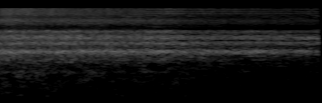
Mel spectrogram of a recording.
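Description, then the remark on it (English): A long, steady breath drawn in through the nose during a guided breathing exercise, airy with a soft hissing quality, sustained evenly for over a second with no talking. “And then breathing in,”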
